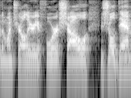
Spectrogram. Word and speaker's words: Jourdain: So you like to see that out of the Montreal area for Charles Jourdain. Matt, everybody loves it when we go with the French pronunciation.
